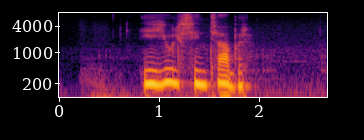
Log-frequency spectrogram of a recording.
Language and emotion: Russian, neutral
